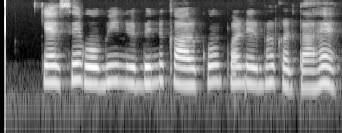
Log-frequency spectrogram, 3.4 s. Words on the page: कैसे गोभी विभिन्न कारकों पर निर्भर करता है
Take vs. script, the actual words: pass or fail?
pass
